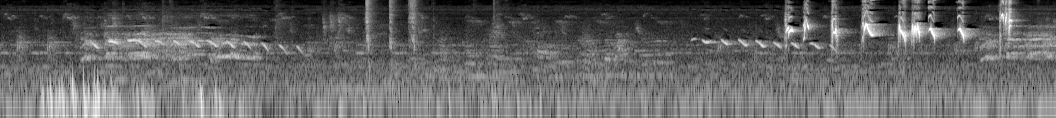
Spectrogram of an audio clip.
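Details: Sooty-headed bulbul with a clear, strong voice: soft descending stepped trills give way to a loud burst of quick, sharp, chirpy notes near the end, with faint background murmur.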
